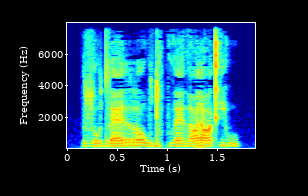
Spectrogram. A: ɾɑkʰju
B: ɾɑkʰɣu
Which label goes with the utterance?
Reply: A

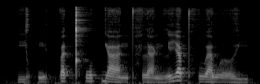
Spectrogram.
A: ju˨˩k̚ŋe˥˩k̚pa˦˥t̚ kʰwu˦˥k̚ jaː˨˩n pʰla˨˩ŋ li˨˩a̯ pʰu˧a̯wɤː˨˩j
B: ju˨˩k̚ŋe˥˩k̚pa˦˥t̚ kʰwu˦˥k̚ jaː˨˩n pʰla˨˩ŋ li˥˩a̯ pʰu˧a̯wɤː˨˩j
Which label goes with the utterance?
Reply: B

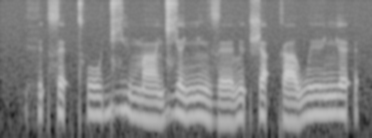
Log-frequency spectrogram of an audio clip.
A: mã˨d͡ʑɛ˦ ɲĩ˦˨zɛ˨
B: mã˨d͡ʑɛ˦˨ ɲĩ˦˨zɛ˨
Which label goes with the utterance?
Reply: B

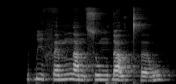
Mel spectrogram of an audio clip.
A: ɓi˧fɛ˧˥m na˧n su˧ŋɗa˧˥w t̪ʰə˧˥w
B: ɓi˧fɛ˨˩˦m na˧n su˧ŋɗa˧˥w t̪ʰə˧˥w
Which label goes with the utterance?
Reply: A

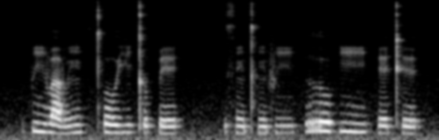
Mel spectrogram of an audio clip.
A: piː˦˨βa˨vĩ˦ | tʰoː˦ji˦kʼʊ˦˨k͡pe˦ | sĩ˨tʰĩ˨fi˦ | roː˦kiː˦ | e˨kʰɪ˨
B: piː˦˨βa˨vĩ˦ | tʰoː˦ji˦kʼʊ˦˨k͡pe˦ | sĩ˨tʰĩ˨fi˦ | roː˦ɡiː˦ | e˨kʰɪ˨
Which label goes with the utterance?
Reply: A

